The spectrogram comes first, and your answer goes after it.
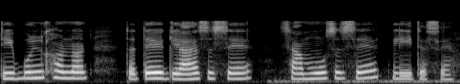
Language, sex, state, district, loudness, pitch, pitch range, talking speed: Assamese, female, Assam, Kamrup Metropolitan, -15 LUFS, 270 Hz, 240-285 Hz, 105 wpm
